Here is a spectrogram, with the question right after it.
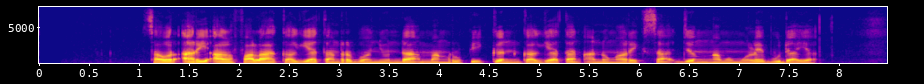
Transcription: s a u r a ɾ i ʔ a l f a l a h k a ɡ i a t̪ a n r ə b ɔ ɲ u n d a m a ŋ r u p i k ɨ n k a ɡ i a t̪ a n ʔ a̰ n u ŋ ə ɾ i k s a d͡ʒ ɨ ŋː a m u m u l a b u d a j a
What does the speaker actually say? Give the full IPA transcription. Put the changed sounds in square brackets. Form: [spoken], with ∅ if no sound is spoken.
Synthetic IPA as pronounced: s a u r a ɾ i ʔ a l f a l a h k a ɡ i a t̪ a n r ə b ɔ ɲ u n d a m a ŋ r u p i k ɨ n k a ɡ i a t̪ a n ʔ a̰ n u ŋ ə ɾ i k s a d͡ʒ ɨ ŋː a m u m u l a b u d a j a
